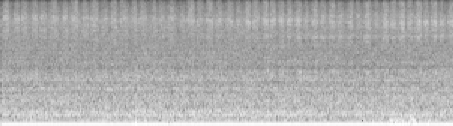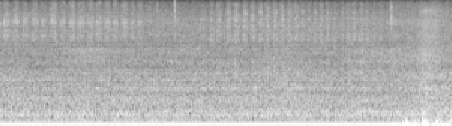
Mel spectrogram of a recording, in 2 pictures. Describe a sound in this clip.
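A marker squeaks and scratches softly across paper.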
